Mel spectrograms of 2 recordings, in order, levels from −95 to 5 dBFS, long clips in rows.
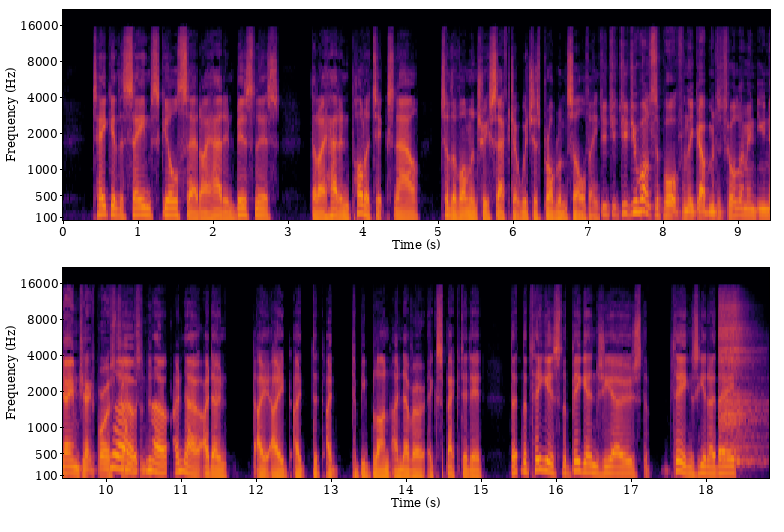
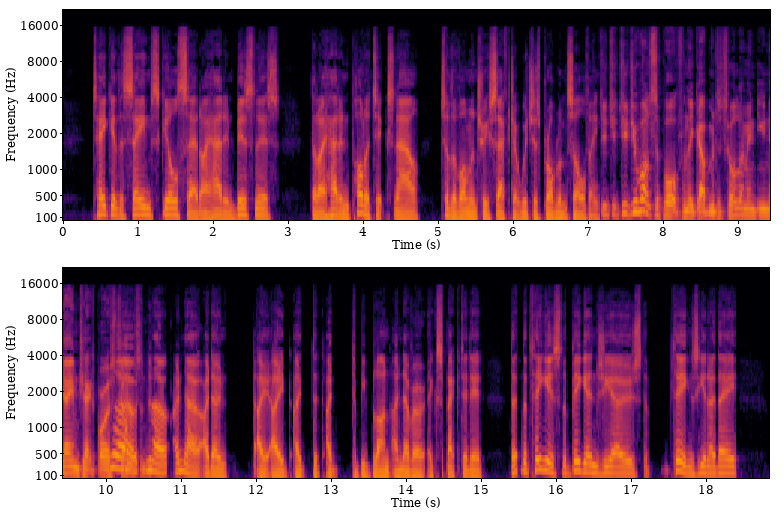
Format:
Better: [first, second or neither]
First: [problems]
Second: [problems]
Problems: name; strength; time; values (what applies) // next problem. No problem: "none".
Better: second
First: alarm; noticeable; at 18 s; peak 3 dB below the speech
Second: none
